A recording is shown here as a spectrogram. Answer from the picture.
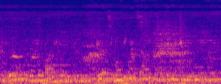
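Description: Recorded horse whinnying with indistinct voices, part of a dark ride's scene soundtrack played through speakers.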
